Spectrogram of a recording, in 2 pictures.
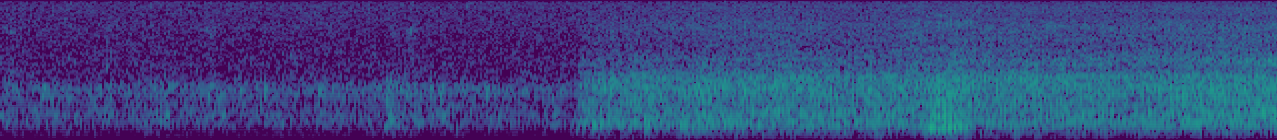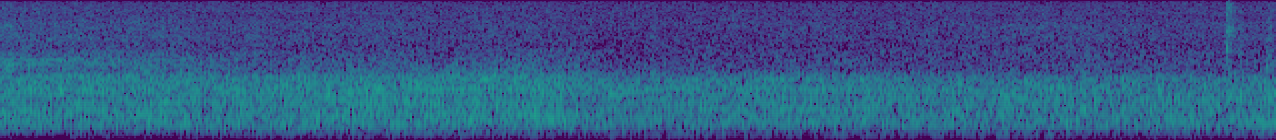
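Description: A steady rushing, machine-like noise that starts abruptly about three seconds in and runs on evenly, with a brief falling tone about five seconds in.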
